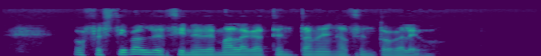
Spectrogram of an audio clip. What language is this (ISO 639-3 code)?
glg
